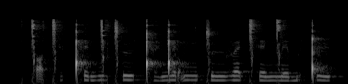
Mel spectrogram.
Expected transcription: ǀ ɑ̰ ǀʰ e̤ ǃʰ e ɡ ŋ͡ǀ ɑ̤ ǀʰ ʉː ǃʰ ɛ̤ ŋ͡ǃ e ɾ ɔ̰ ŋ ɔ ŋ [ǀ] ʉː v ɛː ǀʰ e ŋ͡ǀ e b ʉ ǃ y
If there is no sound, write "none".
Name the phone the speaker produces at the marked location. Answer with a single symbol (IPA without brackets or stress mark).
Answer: ǀ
